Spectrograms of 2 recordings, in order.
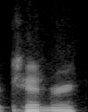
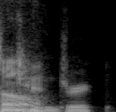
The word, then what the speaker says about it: Kenrick: You don't remember in Generica where everybody kept pronouncing Sir Kenrick as Kendrick?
